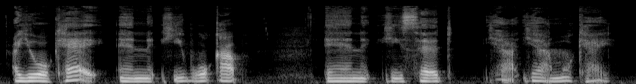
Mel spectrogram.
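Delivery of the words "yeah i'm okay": faint, very soft, quiet voice. Retelling how a man lying on the floor answered the speaker, very soft reply. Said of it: "with a very soft voice".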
